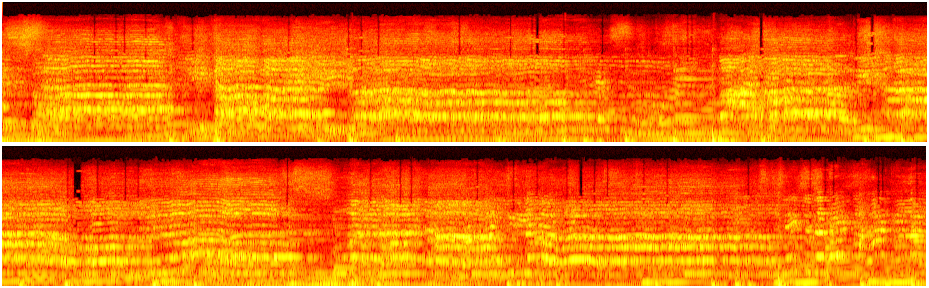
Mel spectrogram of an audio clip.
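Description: Gospel worship song: a choir singing over instrumental backing with bass and drums.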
